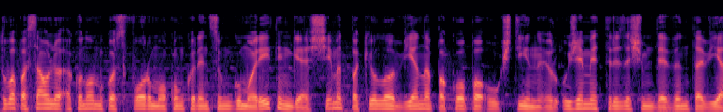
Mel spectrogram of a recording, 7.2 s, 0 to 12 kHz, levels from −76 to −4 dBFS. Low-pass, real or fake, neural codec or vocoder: 7.2 kHz; real; none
